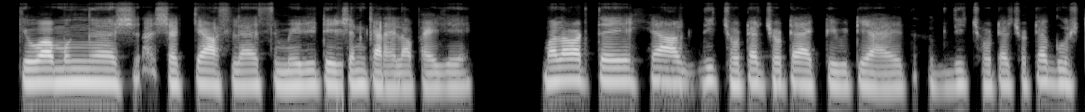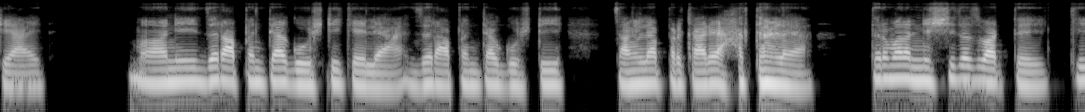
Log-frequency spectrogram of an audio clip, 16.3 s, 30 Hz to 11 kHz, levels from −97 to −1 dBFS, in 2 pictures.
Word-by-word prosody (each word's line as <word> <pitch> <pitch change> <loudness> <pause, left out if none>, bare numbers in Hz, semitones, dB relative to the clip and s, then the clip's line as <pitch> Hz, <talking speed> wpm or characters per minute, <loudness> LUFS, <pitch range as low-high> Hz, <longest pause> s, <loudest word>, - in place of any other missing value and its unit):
किंवा 145 0 +7
मग 150 0 +3 0.2
श 130 - -2
शक्य 135 +1 -1
असल्यास 130 0 +1
मेडिटेशन 130 +1 0
करायला 120 -1 +1
पाहिजे. 120 +1 -3 0.6
मला 155 +1 +4
वाटतंय 155 0 +3
हे 155 +2 -6
अगदी 145 0 +1
छोट्या-छोट्या 135 0 -1
ॲक्टिव्हिटी 125 -1 -3
आहेत. 115 0 -2 0.2
अगदी 120 +2 -7
छोट्या-छोट्या 130 +3 -4
गोष्टी 135 -2 -4
आहेत 120 0 -6 0.6
आणि 150 +2 +2
जर 160 +1 +1
आपण 150 0 +2
त्या 150 0 +4
गोष्टी 135 +1 -1
केल्या, 120 -3 -1 0.2
जर 135 0 -1
आपण 130 +1 -2
त्या 135 - +1
गोष्टी 130 +1 -3 0.4
चांगल्या 135 +1 +2
प्रकारे 135 0 +1
हाताळल्या, 135 -4 +3 0.5
तर 175 - 0
मला 175 0 +4
निश्चितच 160 +1 +1
वाटतंय 130 -4 0 0.2
की 165 - -3
135 Hz, 135 wpm, -24 LUFS, 125-145 Hz, 0.6 s, किंवा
